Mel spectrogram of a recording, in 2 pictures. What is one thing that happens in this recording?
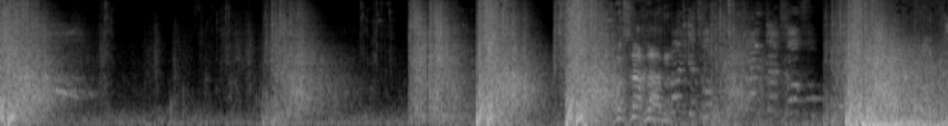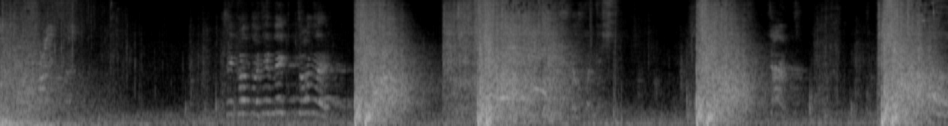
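Gunshots boom loudly, one at a time, each followed by a rumbling echo.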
